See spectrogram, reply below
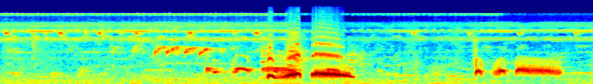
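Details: A female spotted dove calls to the male. Soft higher chirps lead into two loud, low, hoarse coos, then a few short clipped notes.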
